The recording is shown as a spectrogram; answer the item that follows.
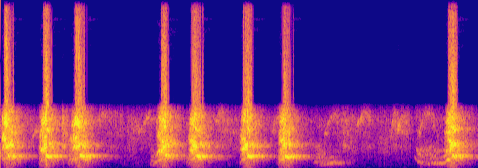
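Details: A mini poodle confronting an RC car gives a rapid series of high, punchy barks, often paired, about two every second, with a brief softer whimper near the end.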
